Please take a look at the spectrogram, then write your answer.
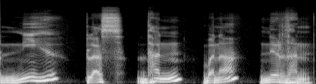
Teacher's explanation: जब इस ध्वनि से पहले अ या आ को छोड़कर कोई और स्वर हो जैसे निह में इ है ठीक है और बाद में कोई सघोष वर्ण हो जैसे धन का ध तो ये ह की ध्वनि हमारे मुंह में स्वाभाविक रूप से र में बदल जाती है।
